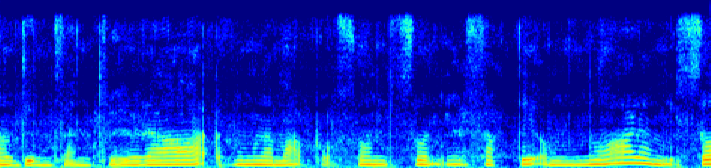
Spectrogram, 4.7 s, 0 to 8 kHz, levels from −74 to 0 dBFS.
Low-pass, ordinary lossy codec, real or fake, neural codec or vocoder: 7.2 kHz; none; fake; codec, 16 kHz, 4.8 kbps, FACodec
